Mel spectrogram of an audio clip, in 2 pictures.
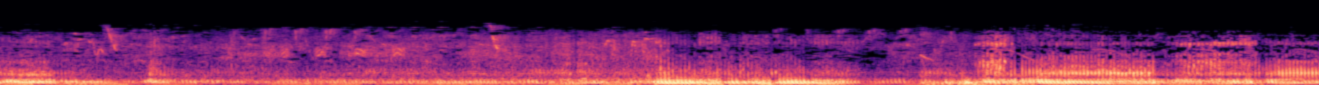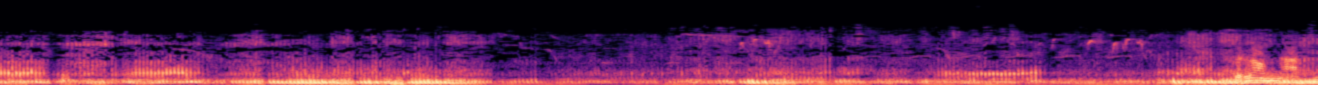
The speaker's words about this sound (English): Beneath a tree on the water's edge, a family of cheetahs purr contentedly.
